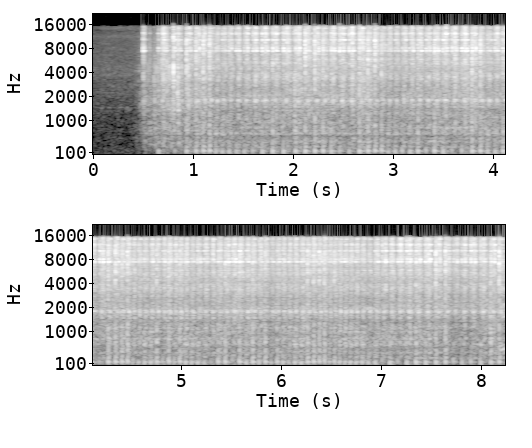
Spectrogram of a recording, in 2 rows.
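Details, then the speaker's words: Honda 110 three-wheeler after carburetor rebuild and ignition points/timing adjustment, warming up: starts easily, quick steady single-cylinder putter, no stumbling; normal idle (earlier heavy-throttle bog and exhaust backfire, suspected spark issue). "Yeah, it started nice and easy. It's idling nice, but here you can see the points in action."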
